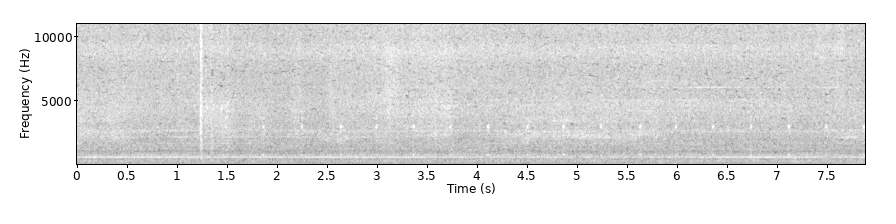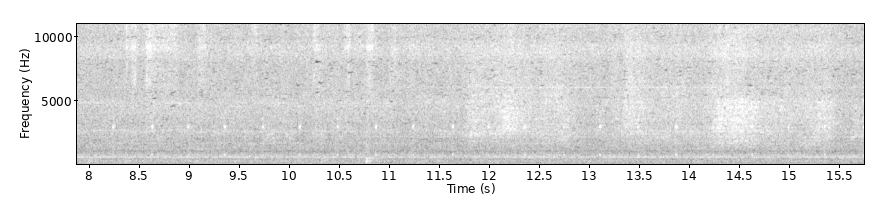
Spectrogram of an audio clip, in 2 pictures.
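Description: Car wash tunnel machinery running: a steady hum and hiss with one steady tone, faint regular ticking about twice a second, and a single knock about eleven seconds in.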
